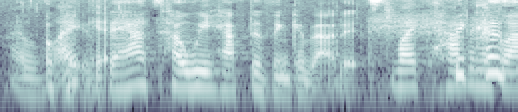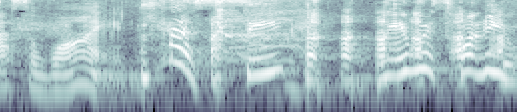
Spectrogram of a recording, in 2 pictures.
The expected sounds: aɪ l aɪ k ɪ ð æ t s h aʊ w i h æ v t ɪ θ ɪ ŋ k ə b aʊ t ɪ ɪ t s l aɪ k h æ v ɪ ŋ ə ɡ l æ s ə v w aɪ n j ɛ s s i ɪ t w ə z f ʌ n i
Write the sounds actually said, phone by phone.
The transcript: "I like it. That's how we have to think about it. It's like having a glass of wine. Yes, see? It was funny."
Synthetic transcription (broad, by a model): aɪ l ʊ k ɪ ð æ t s h aʊ w i h æ f t ɪ θ ɪ ŋ k ə b aʊ t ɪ ɪ t s l aɪ k h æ b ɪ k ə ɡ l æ s ə v w aɪ n j ɛ s s i ɪ t w ə z f ʌ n i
